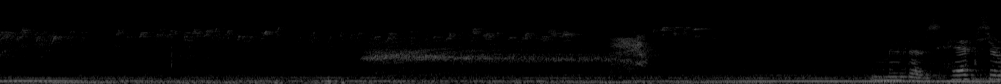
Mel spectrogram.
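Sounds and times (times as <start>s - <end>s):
birds chirping faintly: 0.0s - 10.0s
low steady hum: 0.0s - 10.0s.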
